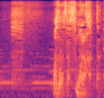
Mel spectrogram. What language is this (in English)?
Japanese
